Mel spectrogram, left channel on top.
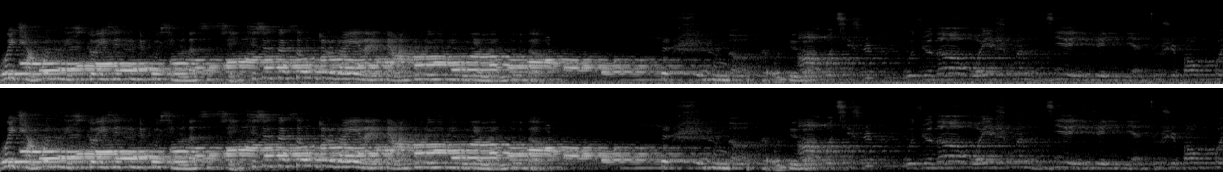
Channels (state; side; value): noise; left; rumble, 20 dB below the sound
